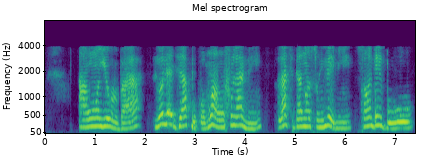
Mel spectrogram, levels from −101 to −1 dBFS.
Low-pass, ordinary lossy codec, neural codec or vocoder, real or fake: 7.2 kHz; AAC, 16 kbps; codec, 16 kHz, 2 kbps, FreqCodec, smaller model; fake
